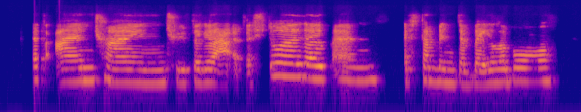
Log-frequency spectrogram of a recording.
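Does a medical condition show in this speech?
Yes: hearing loss; trouble following speech when others turn away or approach from behind.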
